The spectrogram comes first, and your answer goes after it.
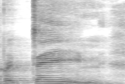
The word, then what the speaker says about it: Britain: Now here the letter I is silent, so you have to pronounce the word as Britain.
